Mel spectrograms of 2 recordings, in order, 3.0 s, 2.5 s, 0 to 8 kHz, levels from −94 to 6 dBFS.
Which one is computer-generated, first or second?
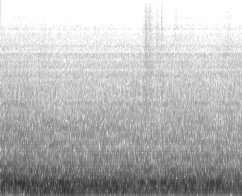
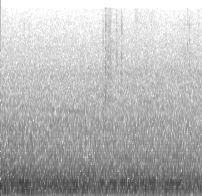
first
